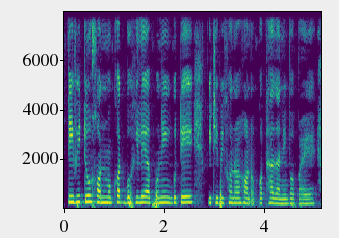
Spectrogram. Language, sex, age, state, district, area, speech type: Assamese, female, 18-30, Assam, Kamrup Metropolitan, urban, spontaneous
